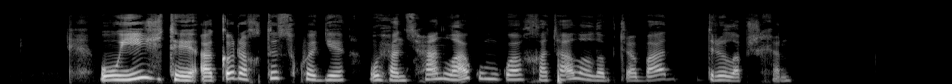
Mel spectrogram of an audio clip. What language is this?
Abkhazian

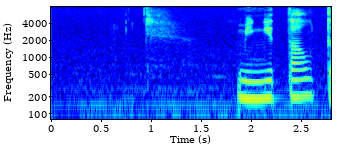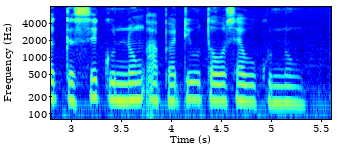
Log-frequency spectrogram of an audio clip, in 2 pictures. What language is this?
Javanese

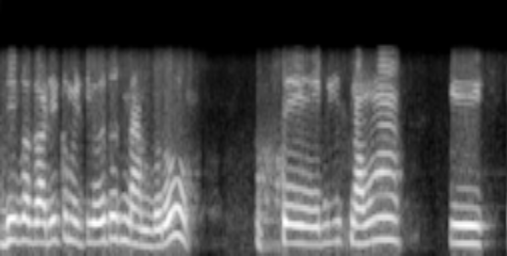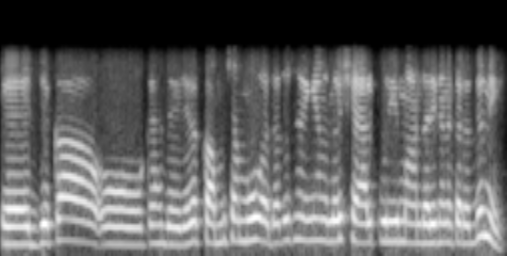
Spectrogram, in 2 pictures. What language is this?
Dogri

